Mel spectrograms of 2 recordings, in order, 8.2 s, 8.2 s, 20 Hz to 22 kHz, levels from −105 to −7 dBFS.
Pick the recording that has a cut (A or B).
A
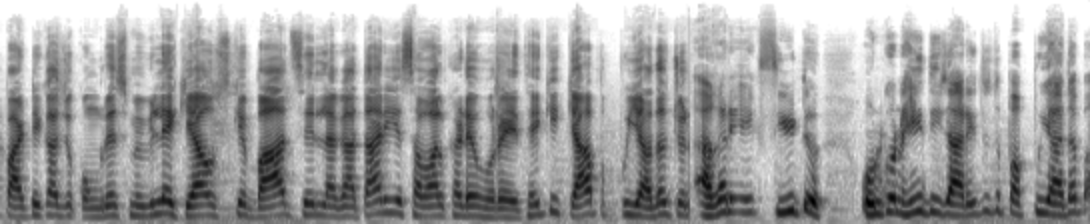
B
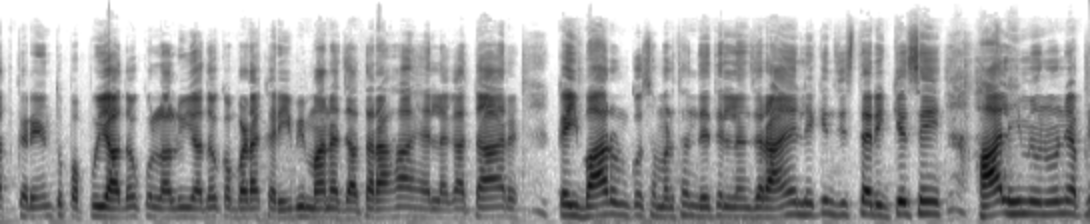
A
